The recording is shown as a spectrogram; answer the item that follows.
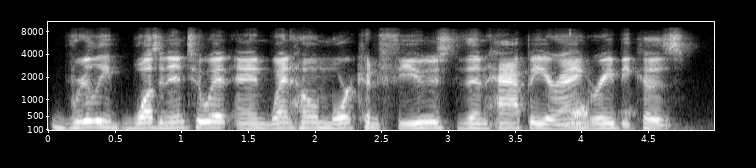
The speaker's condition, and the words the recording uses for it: None; typical speech.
